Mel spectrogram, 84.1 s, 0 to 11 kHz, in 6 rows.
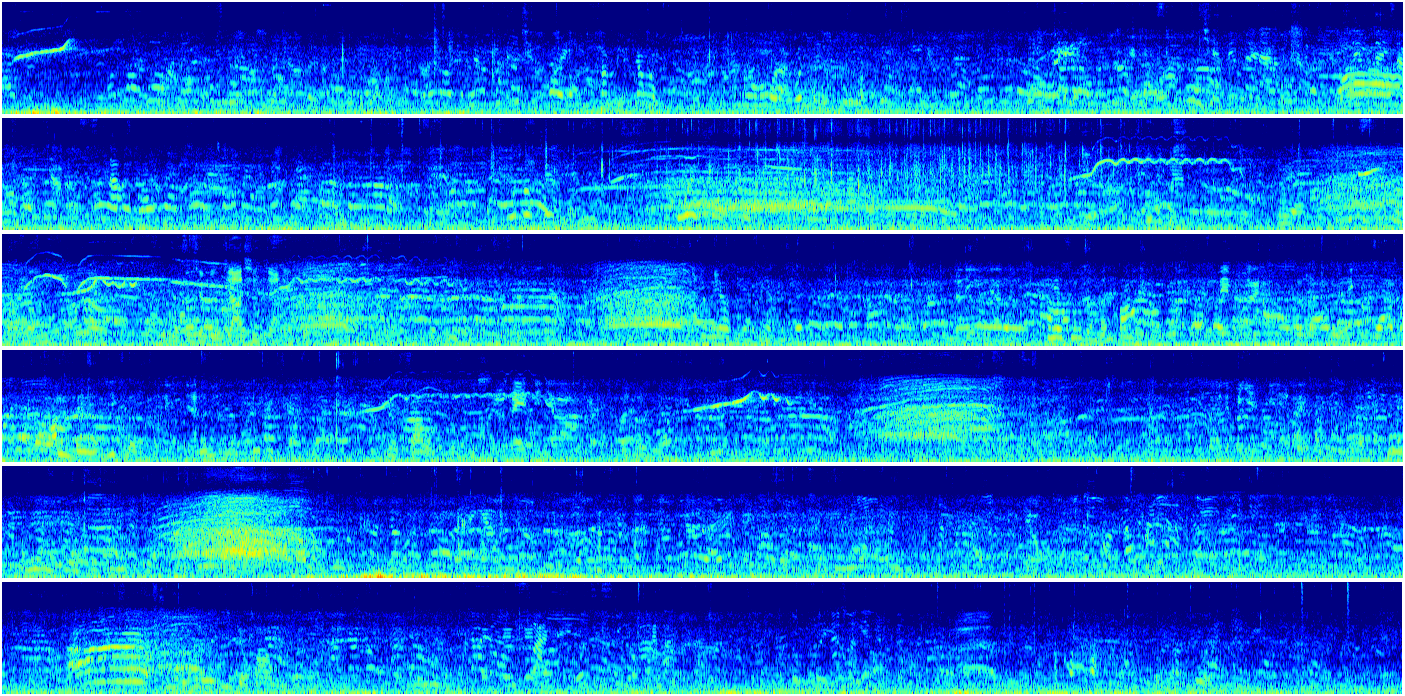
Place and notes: National Chiang Kai-shek Memorial Hall - 1985 event
Thousand Protesters gather making event, Everyone singing protest songs, Selling ice cream diner, Shouting slogans, Binaural recordings, Sony Pcm d50+ Soundman OKM II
